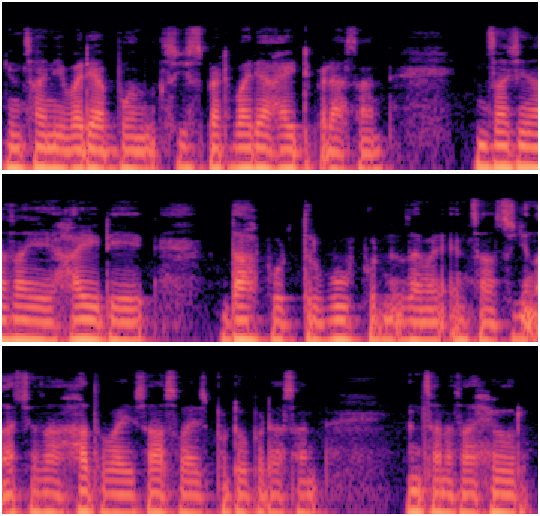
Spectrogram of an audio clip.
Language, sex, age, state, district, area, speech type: Kashmiri, male, 45-60, Jammu and Kashmir, Budgam, urban, spontaneous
